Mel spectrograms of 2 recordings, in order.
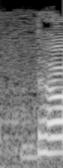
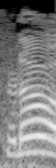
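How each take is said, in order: First: Said in the usual way. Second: ड़ as an aspirated retroflex flap, ढ़; nukta flap sound. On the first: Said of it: "उस अक्षर का उच्चारण परिवर्तित होकर". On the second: Shown as a demonstration. Teacher showing ढ with nukta, ड़ flapped and aspirated. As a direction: flick the tongue with a puff for ड़. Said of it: "ढ को कर दे".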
